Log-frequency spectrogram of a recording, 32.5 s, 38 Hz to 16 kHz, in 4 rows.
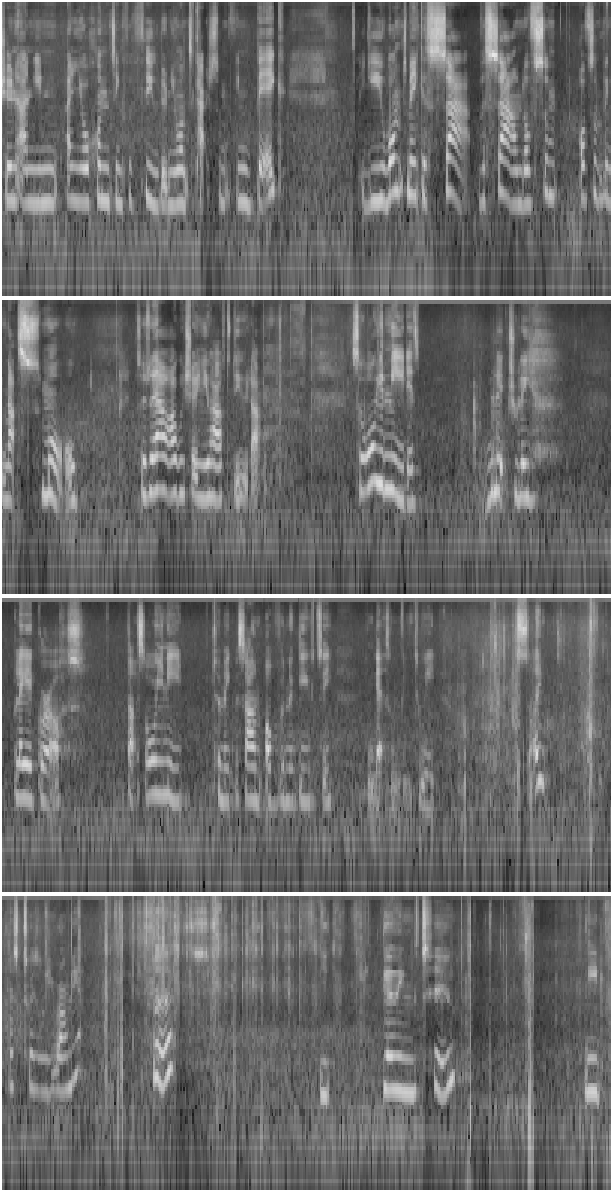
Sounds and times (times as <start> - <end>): Speech: 0.0 - 3.8, 4.7 - 9.2, 9.9 - 11.7, 12.8 - 13.7, 14.5 - 15.6, 16.4 - 22.0, 23.1 - 23.5, 24.4 - 25.5, 26.4 - 27.2, 29.4 - 30.5, 32.1 - 32.4.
